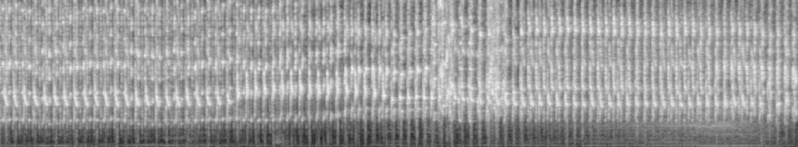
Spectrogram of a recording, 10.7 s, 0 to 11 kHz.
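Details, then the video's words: Two caged fighter lovebirds, the mentil variety, in close competition, singing over two minutes: a dense, continuous rapid chattering trill, high and buzzy, rising briefly in pitch midway. "2 LOVE BIRD FIGHTER MENTIL DURASI TEMBUS 2 MENIT"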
